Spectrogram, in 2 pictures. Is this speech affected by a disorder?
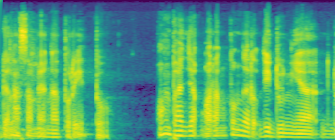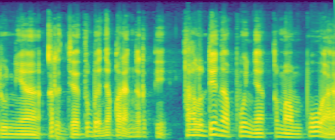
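No.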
